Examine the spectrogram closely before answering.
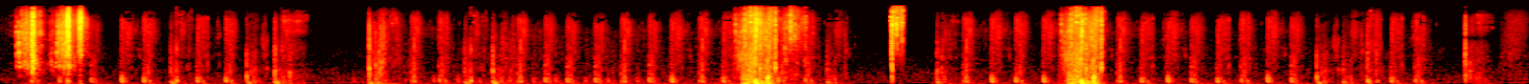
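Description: Footsteps thud quickly on grass as a game character runs.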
